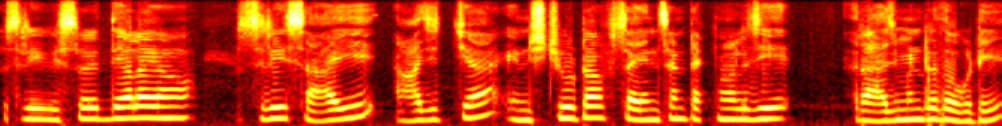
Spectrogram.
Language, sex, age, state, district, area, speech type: Telugu, male, 60+, Andhra Pradesh, East Godavari, rural, spontaneous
